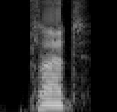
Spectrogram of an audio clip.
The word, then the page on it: plaid: British English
